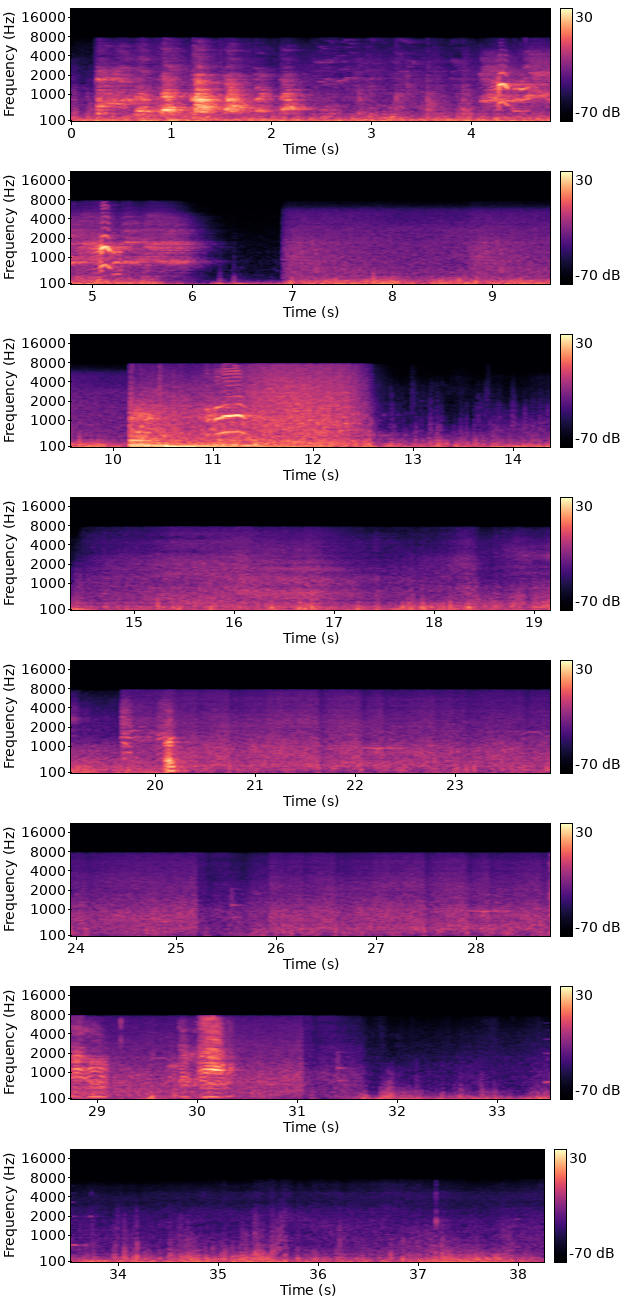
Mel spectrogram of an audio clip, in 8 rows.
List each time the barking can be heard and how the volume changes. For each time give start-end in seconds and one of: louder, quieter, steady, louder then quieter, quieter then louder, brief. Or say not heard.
0.2-6.0 quieter then louder.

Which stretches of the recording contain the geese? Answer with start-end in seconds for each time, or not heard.
4.2-5.4, 10.2-12.6, 19.6-20.2, 28.7-30.4.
